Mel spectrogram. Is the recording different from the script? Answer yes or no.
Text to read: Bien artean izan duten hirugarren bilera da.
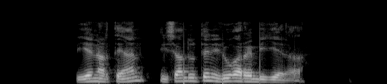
no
